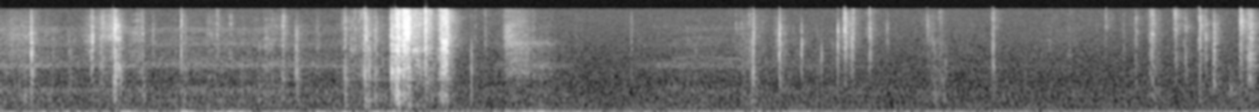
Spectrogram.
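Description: Hands handling trading cards and their plastic holders and packaging: scattered light clicks and rustles, with a louder crinkling, tearing burst about two seconds in.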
